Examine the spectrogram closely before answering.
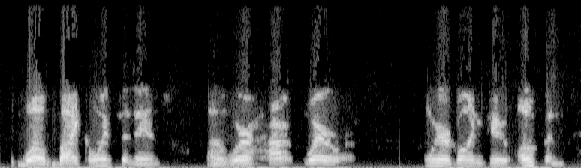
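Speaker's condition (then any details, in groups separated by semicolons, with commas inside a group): ALS; voice off but clear and understandable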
